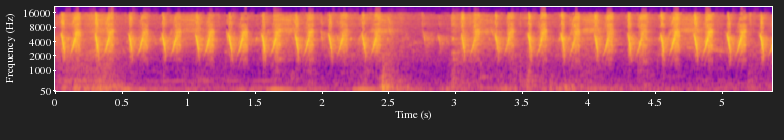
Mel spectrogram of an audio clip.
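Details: Vigorous gacor singing of a bar-winged prinia (ciblek sawah): quick high chirps about four per second, pausing briefly near the middle before the same steady series resumes.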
